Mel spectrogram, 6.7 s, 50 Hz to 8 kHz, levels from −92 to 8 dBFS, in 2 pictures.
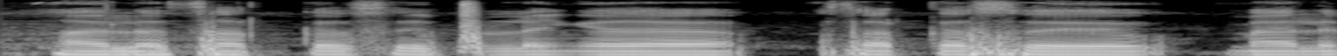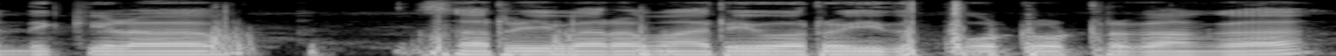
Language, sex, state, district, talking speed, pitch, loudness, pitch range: Tamil, male, Tamil Nadu, Kanyakumari, 115 wpm, 120 Hz, -17 LUFS, 115-125 Hz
